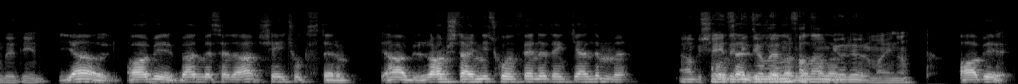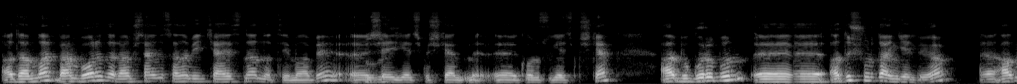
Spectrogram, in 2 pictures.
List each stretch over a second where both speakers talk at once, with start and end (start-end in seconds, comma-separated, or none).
7.1-8.5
